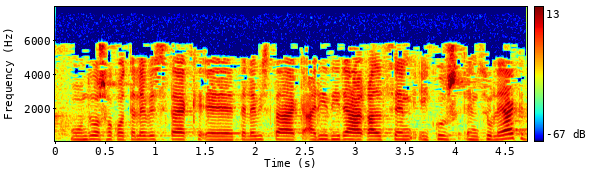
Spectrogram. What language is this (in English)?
Basque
